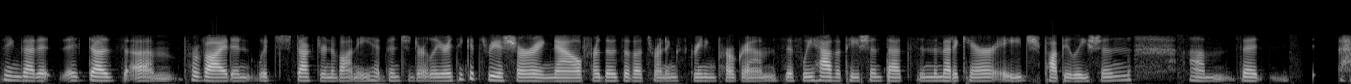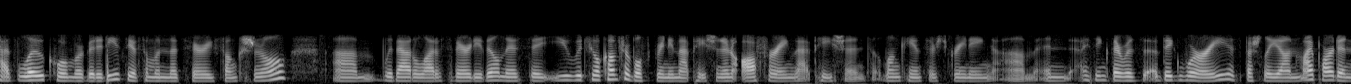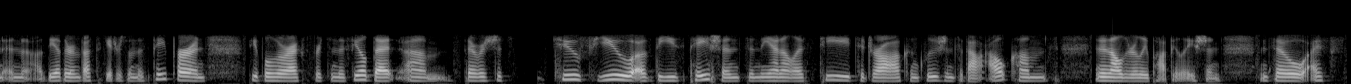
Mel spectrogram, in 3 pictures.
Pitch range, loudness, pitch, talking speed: 160-185 Hz, -24 LUFS, 170 Hz, 185 wpm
